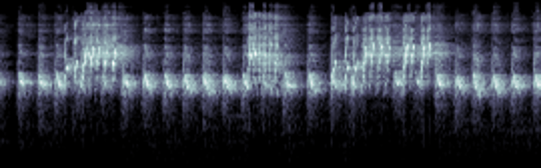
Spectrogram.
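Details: Light-vented bulbul in energetic 'tembakan' song for tutoring magpie-robins. Unbroken rapid chatter of repeated bright notes, with louder shrill flourishes layered on top.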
